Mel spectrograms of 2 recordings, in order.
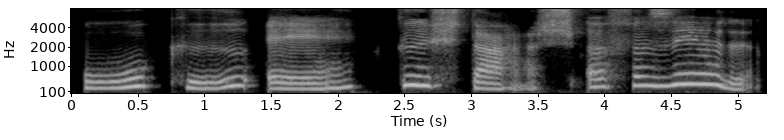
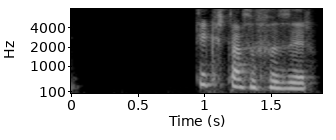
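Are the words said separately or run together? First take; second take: separately; run together. First: Each word is said separately and clearly. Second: The words are run together with syllables reduced. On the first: The speaker calls it wrong. "The first way, the way I, I read it, is robotic" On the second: The speaker calls it right. "we can just say"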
